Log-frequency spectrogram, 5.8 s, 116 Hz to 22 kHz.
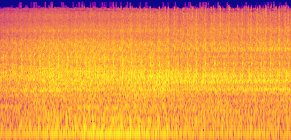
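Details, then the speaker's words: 1946 Ford, cold idle on first run out of shop, freshly filled with about six gallons of antifreeze, downsized radiator, nowhere near thermostat temperature: fairly even beat, slight unevenness settling as it smooths out, no knock or misfire; normal cold idle. "pretty good size cooling system even with a downsized radiator just listen to it it's smoothing out a little"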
